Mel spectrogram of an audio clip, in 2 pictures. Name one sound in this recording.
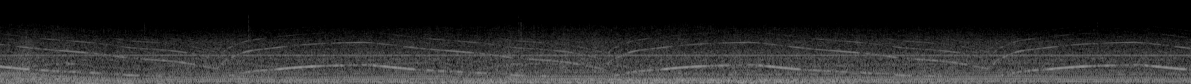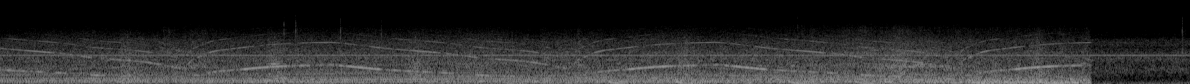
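A car engine roars and revs.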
